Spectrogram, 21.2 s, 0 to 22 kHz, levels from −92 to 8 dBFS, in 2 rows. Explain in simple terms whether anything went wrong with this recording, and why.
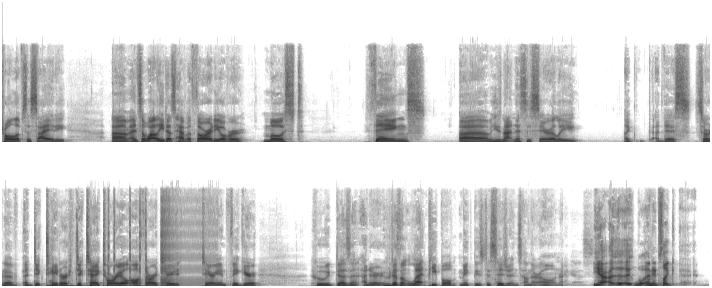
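A few things went wrong, all in the middle of the clip.

At 11.35 s, just after "this sort of a", there's a tiny glitch from lost LE Audio frames. One 10 ms chunk of the wireless audio never arrived, so the decoder filled the gap by reusing the sound it had just played, with its details scrambled. Because the gap is so short, you hear a brief grainy blip rather than a dropout. The link itself sounds like it's likely Bluetooth LE Audio using the LC3 codec, with only light compression wear on the speech.

From 12.21 to 13.02 s come GSM signalling bursts: a galloping dit-dit-dit of short buzzes, fairly loud against the speech. That's an old 2G mobile phone nearby talking to its network, as it does right before a call or text arrives. The audio circuitry accidentally picks up those radio pulses and turns them into sound.

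Right after, from 13.02 to 13.86 s, the pattern settles into a steady GSM phone buzz, a harsh, raspy drone at 217 Hz, which is the rate that phone sends its radio bursts once a call is connected. It's quieter than the galloping buzzes but continuous, and it has nothing to do with the speech itself.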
